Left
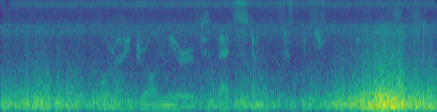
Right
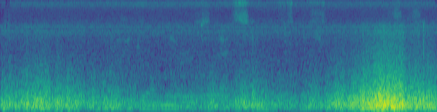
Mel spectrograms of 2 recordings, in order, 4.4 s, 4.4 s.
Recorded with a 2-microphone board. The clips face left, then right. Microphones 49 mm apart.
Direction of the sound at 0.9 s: 50° left (ahead or behind).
